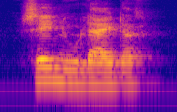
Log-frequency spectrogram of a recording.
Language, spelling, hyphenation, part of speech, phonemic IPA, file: Dutch, zenuwlijder, ze‧nuw‧lij‧der, noun, /ˈzeː.nyu̯ˌlɛi̯.dər/, Nl-zenuwlijder.ogg
- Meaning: 1. neuropath 2. neurasthenic 3. psychoneurotic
